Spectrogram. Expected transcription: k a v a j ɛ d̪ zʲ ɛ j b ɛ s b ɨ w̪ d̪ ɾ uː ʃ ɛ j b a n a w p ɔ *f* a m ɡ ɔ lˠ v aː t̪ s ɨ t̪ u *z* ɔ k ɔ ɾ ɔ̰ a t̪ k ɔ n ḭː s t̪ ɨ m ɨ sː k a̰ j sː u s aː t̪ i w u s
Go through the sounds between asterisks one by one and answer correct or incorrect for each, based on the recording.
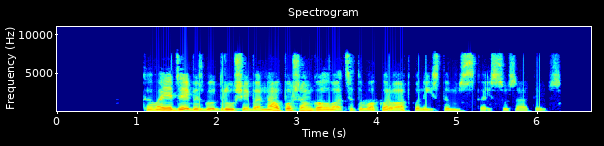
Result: incorrect, incorrect

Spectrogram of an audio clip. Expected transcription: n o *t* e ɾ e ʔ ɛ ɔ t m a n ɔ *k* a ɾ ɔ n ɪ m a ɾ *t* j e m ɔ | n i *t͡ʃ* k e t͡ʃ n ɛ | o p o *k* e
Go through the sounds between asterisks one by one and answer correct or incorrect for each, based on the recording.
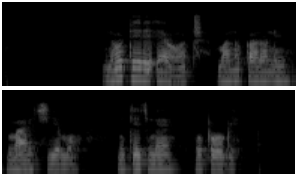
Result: correct, incorrect, incorrect, incorrect, incorrect

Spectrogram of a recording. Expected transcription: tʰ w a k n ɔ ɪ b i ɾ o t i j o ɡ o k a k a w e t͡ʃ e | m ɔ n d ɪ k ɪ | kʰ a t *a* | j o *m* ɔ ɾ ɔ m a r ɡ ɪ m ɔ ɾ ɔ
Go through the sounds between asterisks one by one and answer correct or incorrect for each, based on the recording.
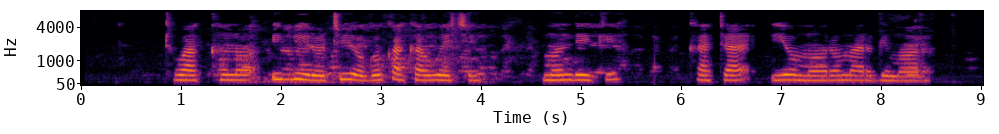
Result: correct, correct

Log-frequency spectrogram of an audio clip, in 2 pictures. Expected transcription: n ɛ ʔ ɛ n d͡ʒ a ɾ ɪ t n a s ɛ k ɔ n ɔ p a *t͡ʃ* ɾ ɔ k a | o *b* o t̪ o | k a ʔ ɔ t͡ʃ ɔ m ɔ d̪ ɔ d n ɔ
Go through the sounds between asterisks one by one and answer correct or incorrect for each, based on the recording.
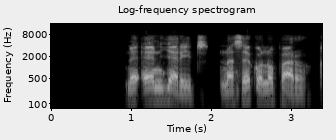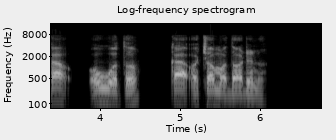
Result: incorrect, incorrect

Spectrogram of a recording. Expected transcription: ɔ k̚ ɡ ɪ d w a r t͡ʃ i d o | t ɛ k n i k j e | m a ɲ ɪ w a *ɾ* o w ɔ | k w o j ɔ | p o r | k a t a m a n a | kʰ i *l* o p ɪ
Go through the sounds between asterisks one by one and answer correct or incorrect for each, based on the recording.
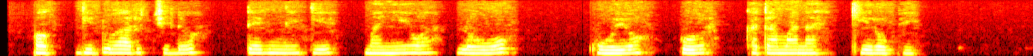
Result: incorrect, incorrect

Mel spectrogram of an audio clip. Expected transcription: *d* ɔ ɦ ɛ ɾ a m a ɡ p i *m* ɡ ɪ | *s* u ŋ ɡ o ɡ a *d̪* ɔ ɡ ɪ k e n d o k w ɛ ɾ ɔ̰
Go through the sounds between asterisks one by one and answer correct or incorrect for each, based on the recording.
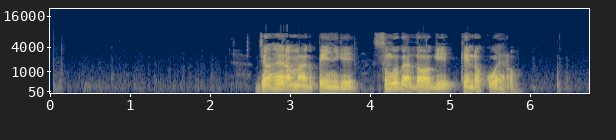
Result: incorrect, incorrect, correct, correct

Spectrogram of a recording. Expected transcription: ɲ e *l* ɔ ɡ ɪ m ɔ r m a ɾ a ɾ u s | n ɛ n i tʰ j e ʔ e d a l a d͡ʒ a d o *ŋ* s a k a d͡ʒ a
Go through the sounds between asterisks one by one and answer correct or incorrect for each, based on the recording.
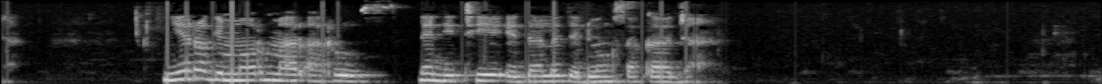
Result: incorrect, correct

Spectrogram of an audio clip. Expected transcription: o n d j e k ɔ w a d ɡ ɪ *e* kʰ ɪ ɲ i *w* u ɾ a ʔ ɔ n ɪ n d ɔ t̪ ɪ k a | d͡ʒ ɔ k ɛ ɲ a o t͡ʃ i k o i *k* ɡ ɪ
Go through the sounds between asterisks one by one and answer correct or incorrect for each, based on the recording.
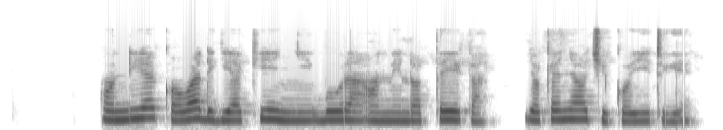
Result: incorrect, incorrect, incorrect

